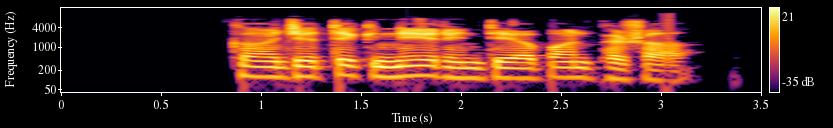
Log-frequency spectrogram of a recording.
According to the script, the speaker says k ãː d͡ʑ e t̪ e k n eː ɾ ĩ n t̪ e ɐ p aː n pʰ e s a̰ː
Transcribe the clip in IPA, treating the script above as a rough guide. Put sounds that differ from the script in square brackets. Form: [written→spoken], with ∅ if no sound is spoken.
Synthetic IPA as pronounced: k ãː d͡ʑ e t̪ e k n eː ɾ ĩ n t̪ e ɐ p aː n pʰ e [s→ʂ] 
